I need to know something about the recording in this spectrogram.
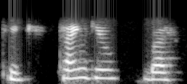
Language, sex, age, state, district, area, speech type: Marathi, female, 18-30, Maharashtra, Pune, urban, conversation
